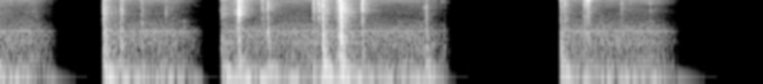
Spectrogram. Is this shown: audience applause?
no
